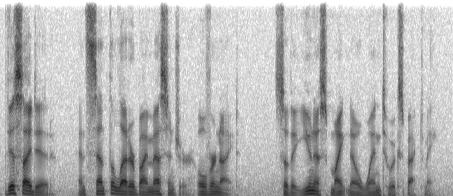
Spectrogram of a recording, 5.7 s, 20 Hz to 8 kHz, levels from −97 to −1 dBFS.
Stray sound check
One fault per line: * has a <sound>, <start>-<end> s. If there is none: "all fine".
all fine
